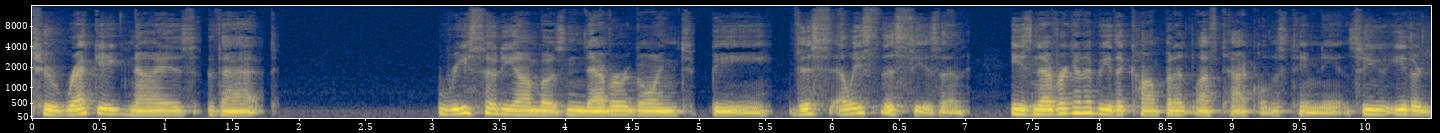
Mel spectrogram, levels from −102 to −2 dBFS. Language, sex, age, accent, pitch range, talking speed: English, male, 30-49, American, 125-150 Hz, 170 wpm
